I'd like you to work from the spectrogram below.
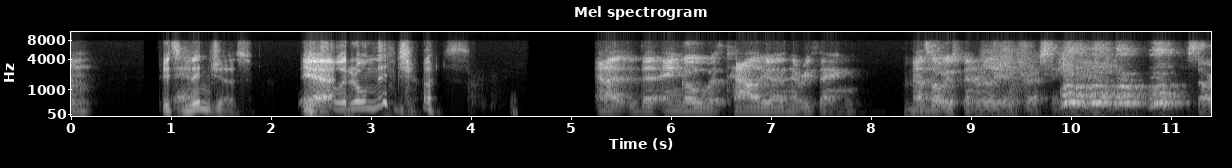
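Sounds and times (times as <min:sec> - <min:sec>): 
speech: 0:00.0 - 0:00.3, 0:00.9 - 0:04.0, 0:05.2 - 0:11.4
person laughing: 0:02.3 - 0:03.8
dog barking: 0:09.9 - 0:11.2.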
